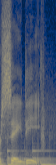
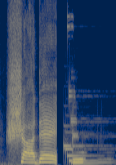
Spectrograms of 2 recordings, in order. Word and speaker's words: Sade: a bet a de but it's pronounced shadi you 188 of you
